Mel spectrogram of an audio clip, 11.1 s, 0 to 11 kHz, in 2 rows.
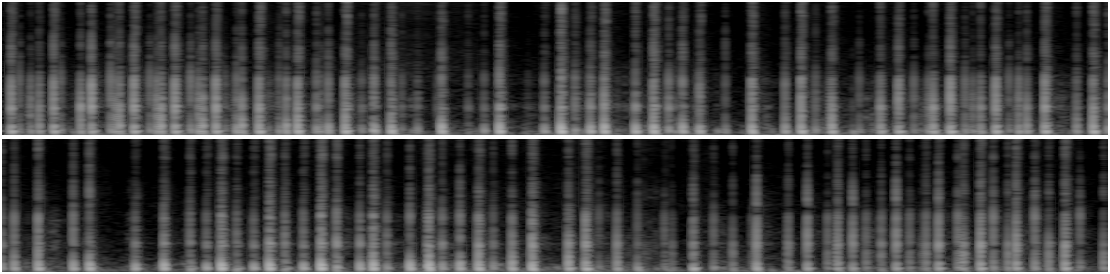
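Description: A small white photo frame is tapped in a quick, steady stream of light taps for about eleven seconds. The taps are soft and dull, with most energy in the low range around 98 Hz, very little brightness, and each one dies away almost instantly.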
